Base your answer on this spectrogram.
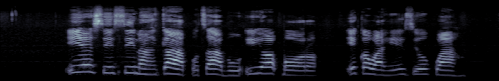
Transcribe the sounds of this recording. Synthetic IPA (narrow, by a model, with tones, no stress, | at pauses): i˦ɦe˦si˦si˦na˨ŋ̩˨ka˦a˨pʊ˨ta˦a˨bʊ˨ʔi˦ɦe˦ɔ˦k͡pɔː˨ɾɔ˨ | ɪ˦kɔ˦wa˨ɣe˨e˦zi˦o˦kʷa˦ɦʊ˨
